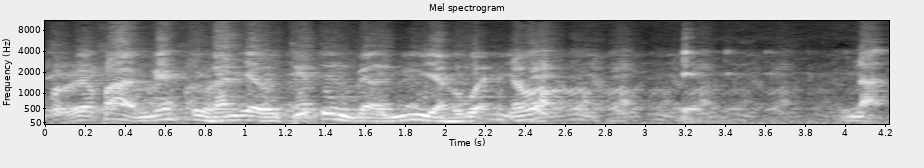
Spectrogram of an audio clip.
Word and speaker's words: Yahweh: Tuhan Yahudi tunggal Yahweh napa? Ya. Nak tengejaan Latin Y besar A H besar W E H Yahweh.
